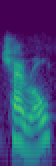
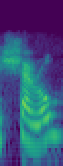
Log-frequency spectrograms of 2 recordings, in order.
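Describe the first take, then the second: First: "Cheryl" said with a hard CH at the start, CHERR-ul; "Cheryl" as CHERR-ul, crisp ch onset. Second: "Cheryl" said with a soft SH at the start, SHERR-ul; "Cheryl" as SHERR-ul, gentle sh onset. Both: Shown as a demonstration. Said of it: "I never know whether to say Cheryl or Cheryl".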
